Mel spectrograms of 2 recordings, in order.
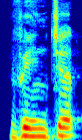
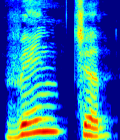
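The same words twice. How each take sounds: First: Said in the usual way. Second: Very slow; slow drawn word. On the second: Shown as a demonstration. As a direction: stretch venture out for learners. (धीरे खींचकर बोलना) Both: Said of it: "पूरी meaning".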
